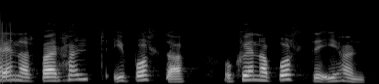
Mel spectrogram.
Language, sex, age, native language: Icelandic, male, 13, Icelandic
